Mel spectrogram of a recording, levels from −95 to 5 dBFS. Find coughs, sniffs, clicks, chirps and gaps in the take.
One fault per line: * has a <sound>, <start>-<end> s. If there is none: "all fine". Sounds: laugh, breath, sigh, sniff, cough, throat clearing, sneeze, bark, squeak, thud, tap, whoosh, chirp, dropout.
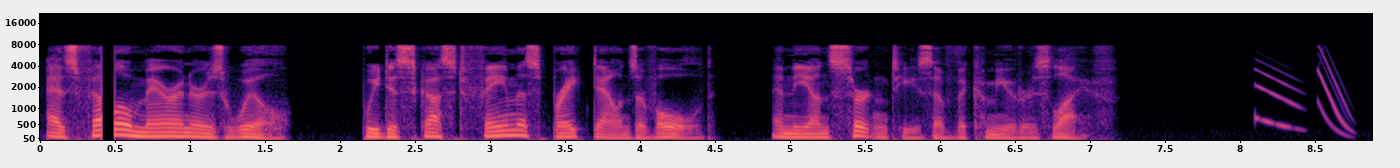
* has a dropout, 0.4-0.5 s
* has a chirp, 8.1-8.8 s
